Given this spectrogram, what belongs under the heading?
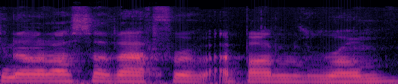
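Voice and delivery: ordinary talk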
